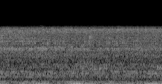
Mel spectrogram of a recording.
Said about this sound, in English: Here we go. You got to add your water. With the can, by the way. And boiling hot. Straight out.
